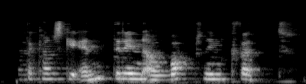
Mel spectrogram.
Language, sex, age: Icelandic, female, 40-49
